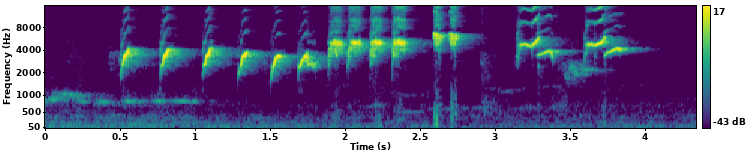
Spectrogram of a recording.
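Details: Grey-bellied bulbul, an endemic bird known locally as cucak ranting, singing a series of clear, rising whistled notes about three per second, followed by higher, buzzier trilled phrases and two final warbled notes. Background is quiet.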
